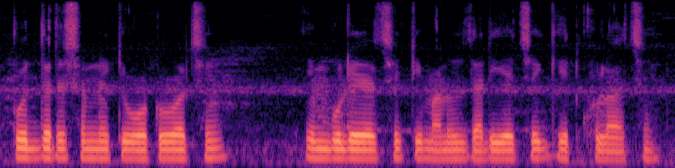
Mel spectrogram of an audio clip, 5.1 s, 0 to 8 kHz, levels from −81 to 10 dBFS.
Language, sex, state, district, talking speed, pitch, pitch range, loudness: Bengali, male, West Bengal, Cooch Behar, 165 wpm, 115 Hz, 110-115 Hz, -16 LUFS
